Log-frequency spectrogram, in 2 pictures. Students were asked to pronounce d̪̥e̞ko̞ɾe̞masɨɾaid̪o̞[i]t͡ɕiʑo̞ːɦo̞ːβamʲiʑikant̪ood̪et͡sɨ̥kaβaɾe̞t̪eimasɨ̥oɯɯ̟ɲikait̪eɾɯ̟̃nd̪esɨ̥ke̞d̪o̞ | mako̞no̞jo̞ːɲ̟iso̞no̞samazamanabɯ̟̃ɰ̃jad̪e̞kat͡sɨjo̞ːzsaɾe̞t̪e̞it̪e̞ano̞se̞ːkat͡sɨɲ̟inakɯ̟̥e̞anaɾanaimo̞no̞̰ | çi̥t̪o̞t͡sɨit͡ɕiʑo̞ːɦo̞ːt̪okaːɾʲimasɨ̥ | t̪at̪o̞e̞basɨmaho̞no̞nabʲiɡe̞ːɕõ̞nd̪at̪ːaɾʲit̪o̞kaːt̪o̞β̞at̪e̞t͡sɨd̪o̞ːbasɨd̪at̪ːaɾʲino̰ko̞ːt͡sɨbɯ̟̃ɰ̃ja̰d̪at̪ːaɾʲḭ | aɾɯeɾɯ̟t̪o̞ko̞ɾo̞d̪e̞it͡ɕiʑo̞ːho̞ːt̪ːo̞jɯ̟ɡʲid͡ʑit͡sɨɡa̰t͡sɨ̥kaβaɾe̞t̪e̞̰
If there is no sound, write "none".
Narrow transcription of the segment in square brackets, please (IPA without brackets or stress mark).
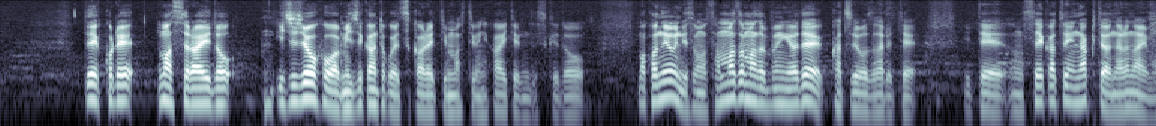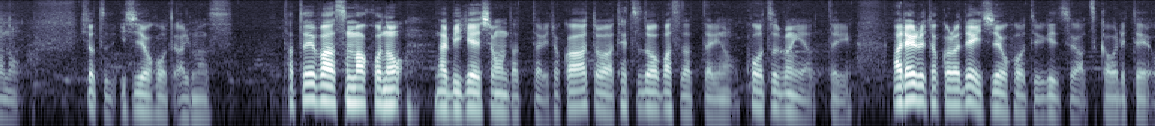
i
